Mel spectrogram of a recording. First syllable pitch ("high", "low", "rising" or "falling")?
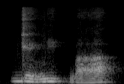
falling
